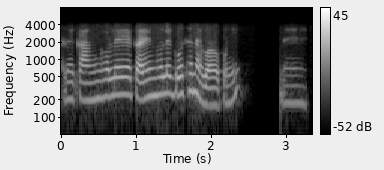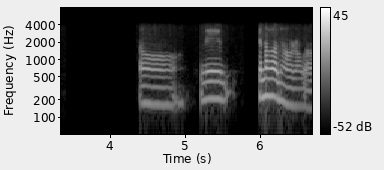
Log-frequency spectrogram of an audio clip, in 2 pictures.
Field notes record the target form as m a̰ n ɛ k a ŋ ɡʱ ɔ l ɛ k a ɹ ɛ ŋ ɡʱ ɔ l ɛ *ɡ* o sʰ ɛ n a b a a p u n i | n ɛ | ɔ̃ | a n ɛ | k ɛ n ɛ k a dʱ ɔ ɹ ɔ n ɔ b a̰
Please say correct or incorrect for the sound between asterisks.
correct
